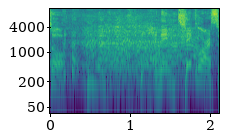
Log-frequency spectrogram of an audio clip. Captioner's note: audience laughing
